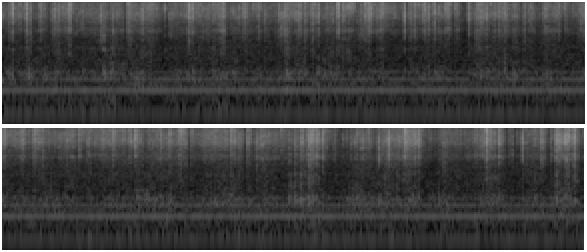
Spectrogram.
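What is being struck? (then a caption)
Sequin fabric scratched with fingernails. Long black nails scratch across flat silver sequin fabric, close up. The sound is a bright, continuous crinkly rasping with quick uneven bursts of scraping and a faint steady low hum underneath.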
